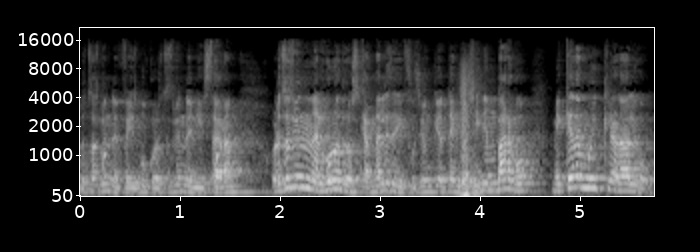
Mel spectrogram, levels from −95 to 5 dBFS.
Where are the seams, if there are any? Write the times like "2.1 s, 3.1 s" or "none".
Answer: none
